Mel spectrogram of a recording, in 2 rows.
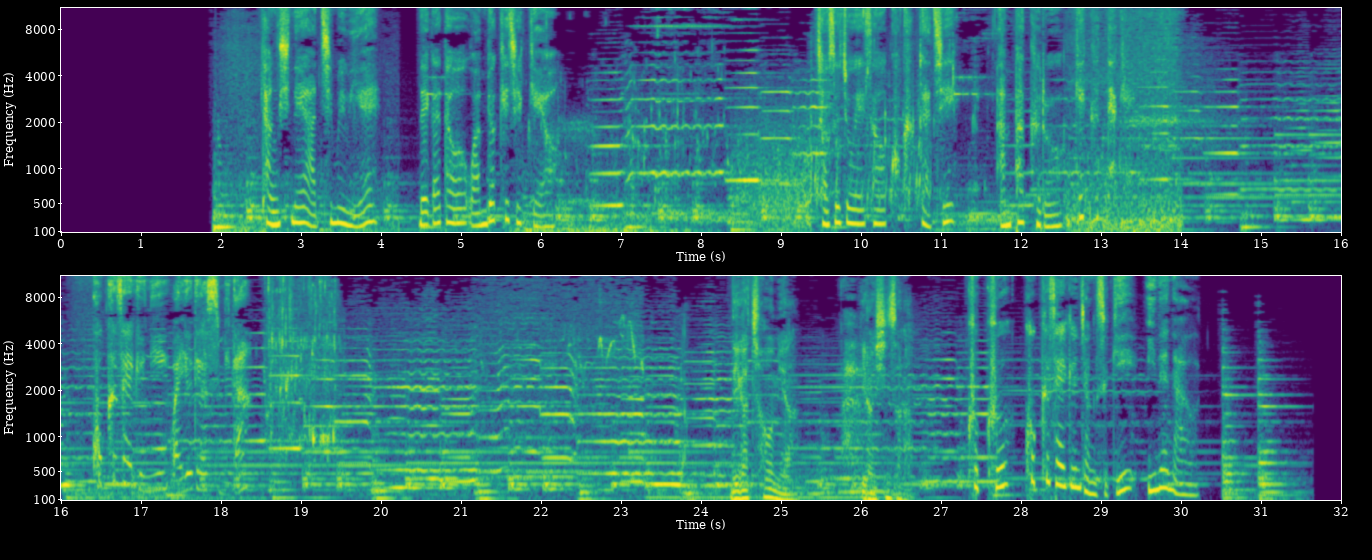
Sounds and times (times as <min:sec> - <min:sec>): Music: 0:01.8 - 0:31.7
Speech: 0:02.5 - 0:06.2, 0:24.4 - 0:25.2, 0:27.4 - 0:30.2.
